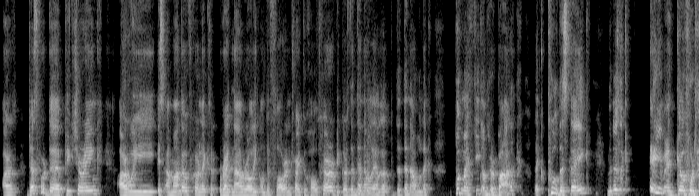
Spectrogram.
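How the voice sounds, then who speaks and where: A man's voice: on the high side, moderate pace. A man playing a tabletop game, thinking aloud through his character's attack. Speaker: player. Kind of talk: casual tabletop play.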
